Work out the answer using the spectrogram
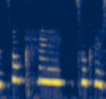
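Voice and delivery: very high, reassuring, soothing cooing voice. Retelling calming a blue heeler running up to them: retelling a high-pitched soothing voice. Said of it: "I try to use my high pitched voice".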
